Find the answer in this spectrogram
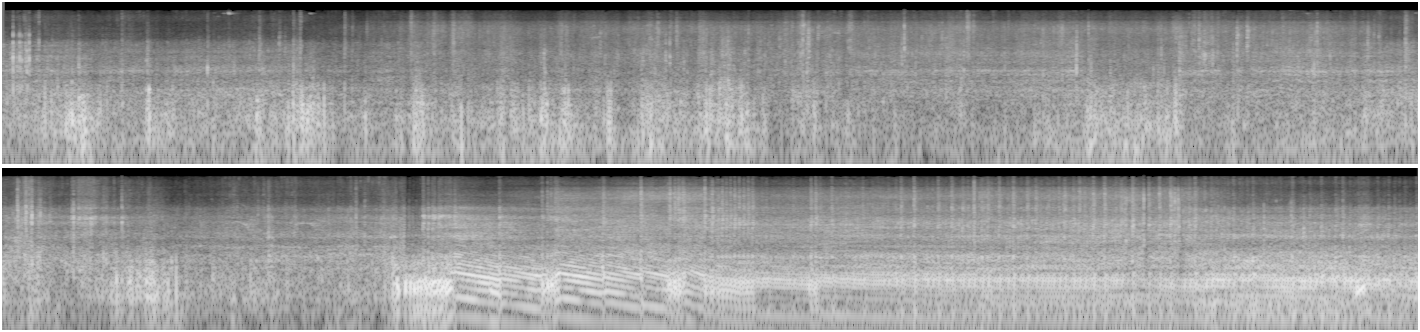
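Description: Two-stroke enduro motorcycle engine under way on a trail, running at low revs with uneven popping for most of the time. About two-thirds of the way through it gets suddenly louder and revs up and down, then holds a steady higher note.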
